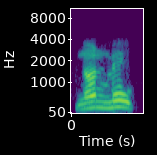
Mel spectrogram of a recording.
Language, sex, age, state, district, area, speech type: Nepali, male, 18-30, West Bengal, Alipurduar, urban, conversation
